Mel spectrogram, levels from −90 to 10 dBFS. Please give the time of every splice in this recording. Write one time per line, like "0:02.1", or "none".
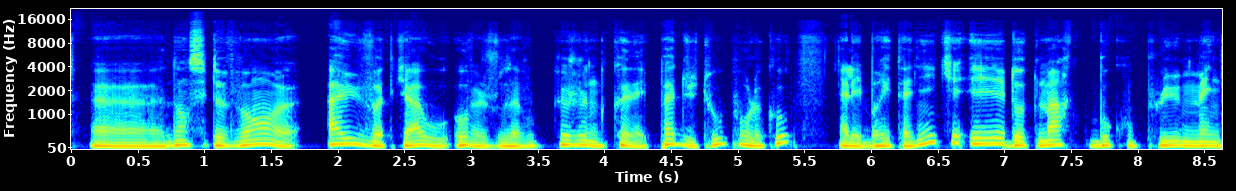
0:01.0
0:03.0
0:07.0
